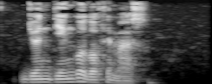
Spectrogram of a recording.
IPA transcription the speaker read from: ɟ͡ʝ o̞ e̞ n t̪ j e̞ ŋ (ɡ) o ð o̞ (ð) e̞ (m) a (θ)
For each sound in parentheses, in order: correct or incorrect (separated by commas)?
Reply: correct, incorrect, correct, incorrect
